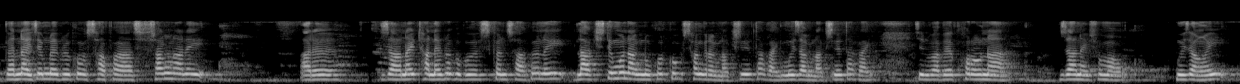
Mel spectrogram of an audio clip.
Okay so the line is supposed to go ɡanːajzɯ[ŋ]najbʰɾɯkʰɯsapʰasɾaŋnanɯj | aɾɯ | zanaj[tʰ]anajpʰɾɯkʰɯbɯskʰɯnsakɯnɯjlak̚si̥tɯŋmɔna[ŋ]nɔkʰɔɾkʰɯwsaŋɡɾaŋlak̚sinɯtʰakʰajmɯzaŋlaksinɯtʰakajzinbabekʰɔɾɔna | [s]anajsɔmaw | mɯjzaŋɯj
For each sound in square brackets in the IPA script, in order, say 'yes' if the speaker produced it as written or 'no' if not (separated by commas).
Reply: no, yes, yes, no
